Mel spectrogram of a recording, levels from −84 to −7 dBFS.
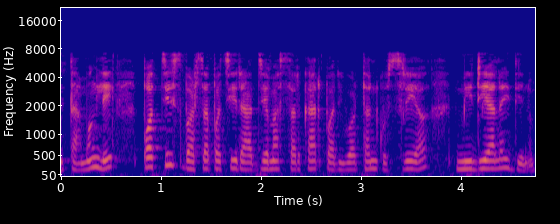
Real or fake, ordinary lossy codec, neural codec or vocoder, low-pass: real; none; none; 7.2 kHz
